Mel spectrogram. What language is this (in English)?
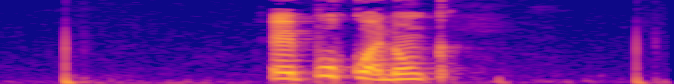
French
